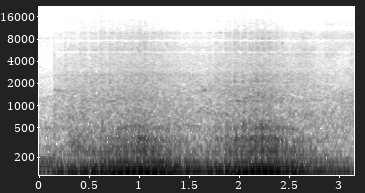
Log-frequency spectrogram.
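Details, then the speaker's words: Mini Cooper in limp mode after a restart; near-perfect idle with a very slight waver, and the engine revs up cleanly and smoothly with a deep note and no misfire or stumble, so the cause remains unclear. "look at this Idol Practically Perfect I mean very very slight waiver that's nothing right listen see rev smoothly"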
